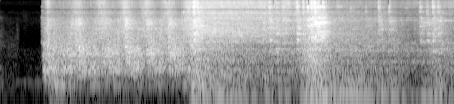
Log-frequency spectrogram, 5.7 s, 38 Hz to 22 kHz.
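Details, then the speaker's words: 1931 Ford Model A pickup after spark plug change: engine catches and runs lumpy and uneven at idle, still on three cylinders; third plug later found not fully seated, with distributor cap and rotor also suspected. "still running on three cylinders"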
